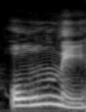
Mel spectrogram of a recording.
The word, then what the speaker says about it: only: 자, only 할 때 온니 온니 아니에요. 오우까지 굉장히 또렷하게 어우 입술 우까지 내밀어 주시고요. N과 l은 다 또렷하게 발음해 주셔야 돼요. 우리나라 말처럼 어 자음 동화가 여기서는 일어나지 않거든요.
